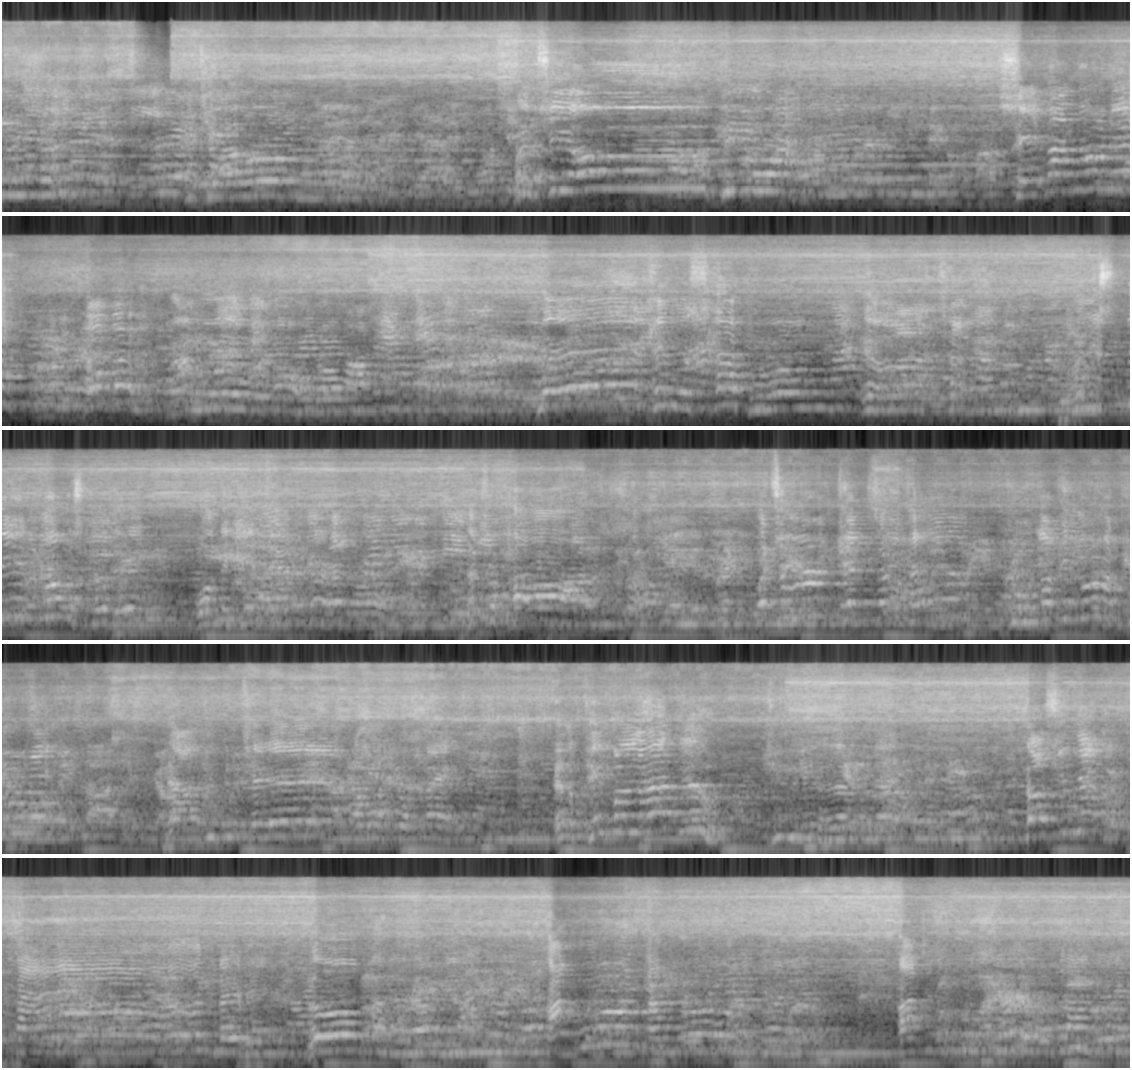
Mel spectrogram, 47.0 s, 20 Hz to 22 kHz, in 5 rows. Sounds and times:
Male singing: 0.0 - 32.2, 32.8 - 47.0
Speech: 0.0 - 47.0.

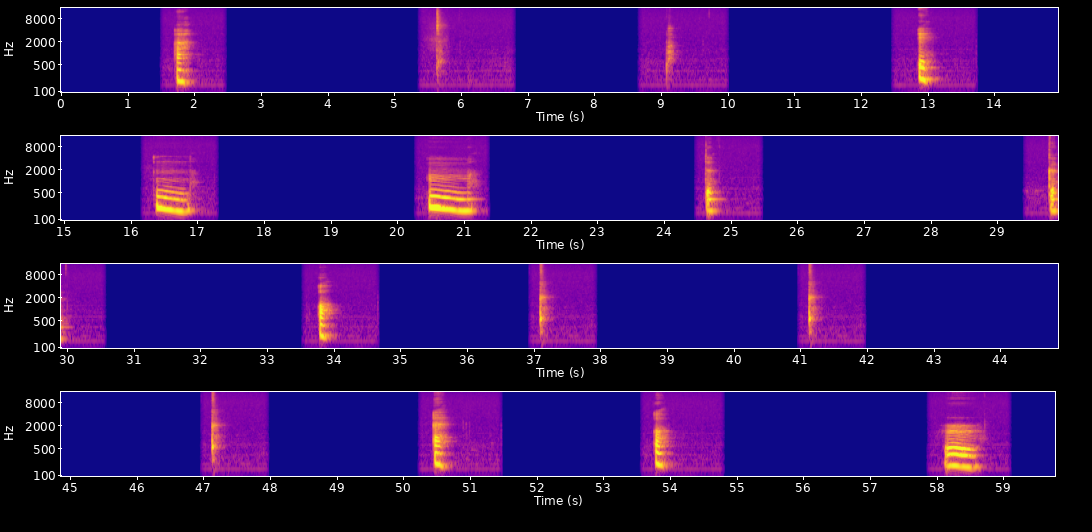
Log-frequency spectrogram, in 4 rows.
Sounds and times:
Speech: 1.7 - 2.1, 12.9 - 13.2, 16.4 - 17.1, 20.4 - 21.3, 24.6 - 24.9, 29.8 - 30.1, 33.8 - 34.1, 50.5 - 50.8, 53.8 - 54.1, 58.1 - 58.8.

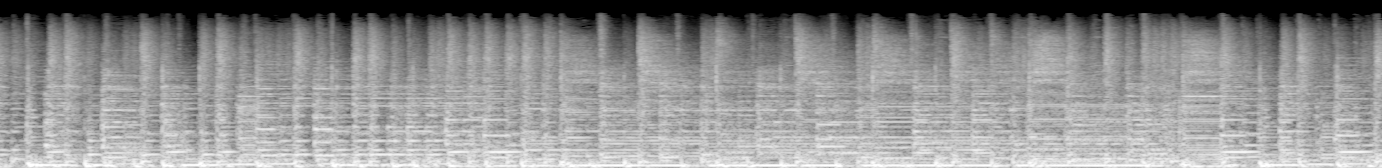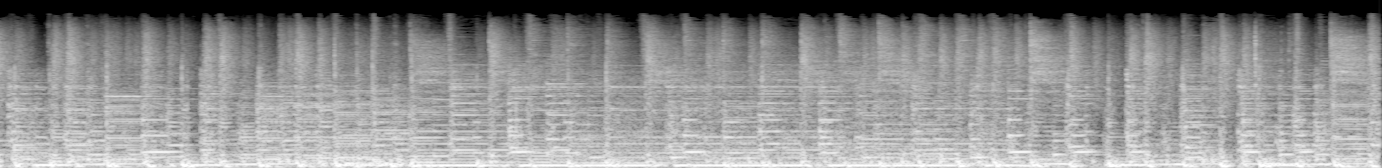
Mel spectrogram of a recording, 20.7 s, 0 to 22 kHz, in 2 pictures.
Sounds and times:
Music: 0.0 - 20.7.

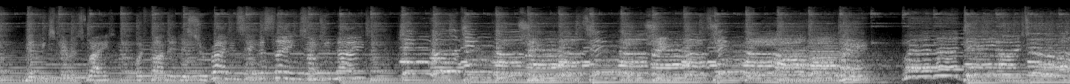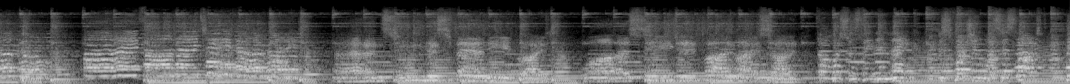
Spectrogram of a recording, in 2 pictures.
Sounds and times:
Jingle, tinkle: 0.0 - 21.4.

